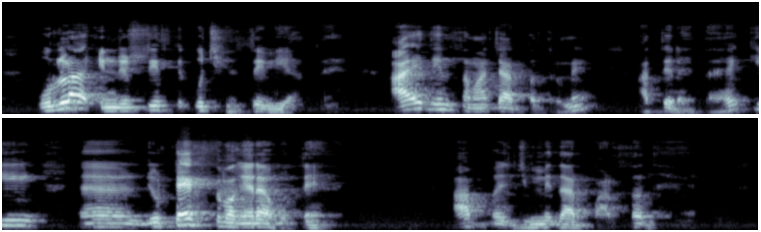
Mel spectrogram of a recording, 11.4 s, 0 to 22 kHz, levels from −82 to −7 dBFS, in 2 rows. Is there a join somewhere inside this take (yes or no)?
no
